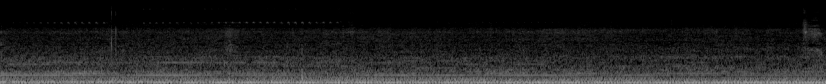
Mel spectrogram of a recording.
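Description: Steady low mechanical hum with a few fixed tones, unchanging throughout.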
